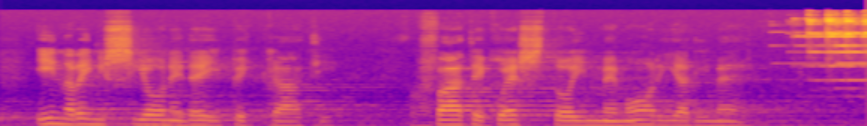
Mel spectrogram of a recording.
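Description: A man chants in a large echoing hall, heard through a microphone.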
